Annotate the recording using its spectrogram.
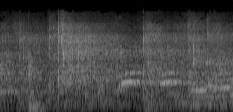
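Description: Two dull thuds about a second apart from inline hockey play, with players' voices calling out over them.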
